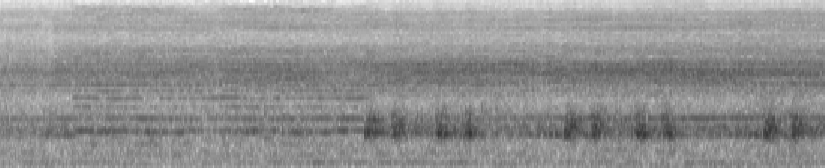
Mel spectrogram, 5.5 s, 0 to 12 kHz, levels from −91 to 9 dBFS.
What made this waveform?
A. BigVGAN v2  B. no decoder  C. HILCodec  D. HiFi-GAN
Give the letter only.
B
